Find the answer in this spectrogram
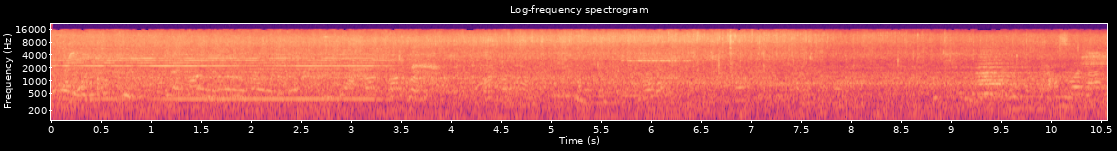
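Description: Street ambience of people's voices and road traffic. A long steady tone runs for the first three and a half seconds or so.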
